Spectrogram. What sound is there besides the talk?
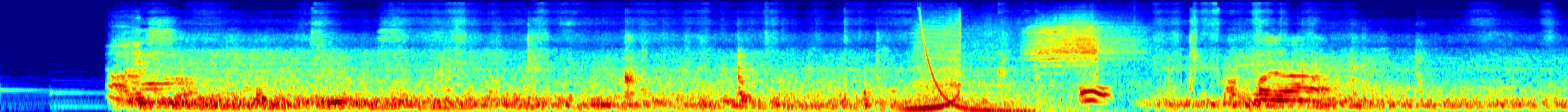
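interior of a train going to the airport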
